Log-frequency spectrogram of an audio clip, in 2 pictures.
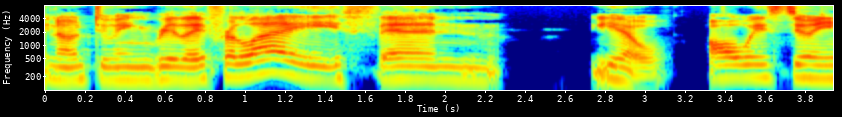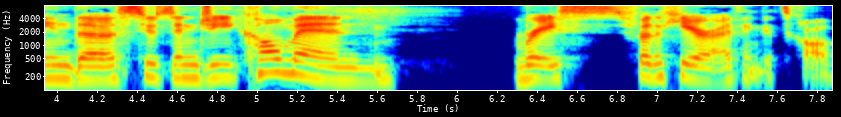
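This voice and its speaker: A woman with a Wisconsin accent speaks in a fairly low pitch with ordinary variation, on a very clean recording with a silent background. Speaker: bereaved mother. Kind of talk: podcast interview, personal story.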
